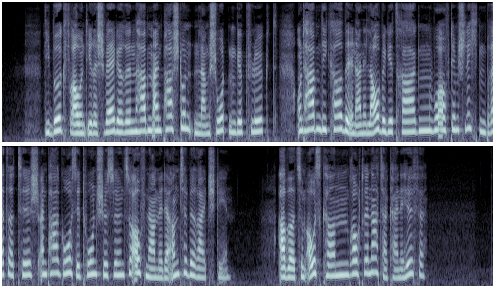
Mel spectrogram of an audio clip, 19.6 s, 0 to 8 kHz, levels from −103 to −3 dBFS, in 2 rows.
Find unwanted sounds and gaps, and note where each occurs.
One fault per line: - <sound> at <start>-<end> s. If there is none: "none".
none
